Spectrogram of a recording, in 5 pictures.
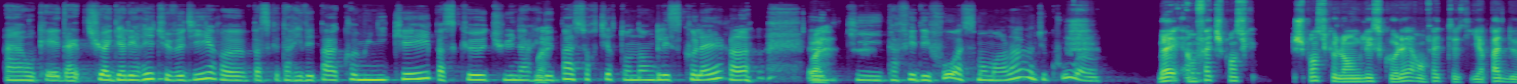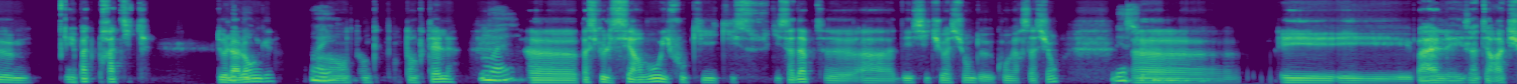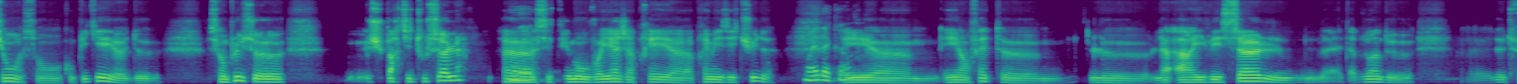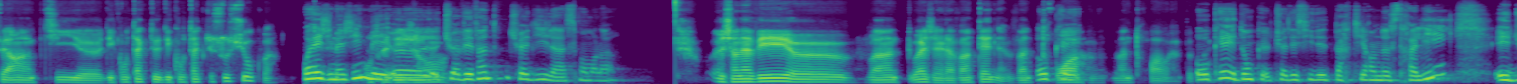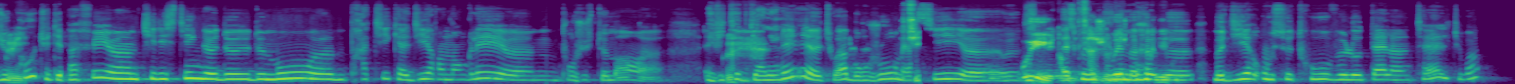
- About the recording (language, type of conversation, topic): French, podcast, Comment gères-tu la barrière de la langue quand tu te perds ?
- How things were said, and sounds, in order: chuckle; unintelligible speech; other background noise; tapping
